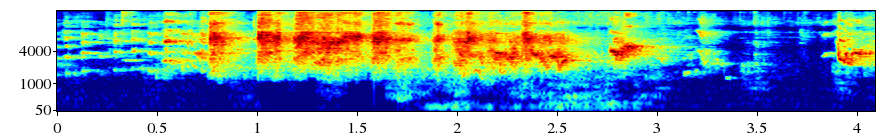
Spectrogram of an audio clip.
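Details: Short run of budgerigar twittering, scratchy chirps swelling then fading, ending with a sharp squeak after a quiet moment; faint low fluttering noise beneath.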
